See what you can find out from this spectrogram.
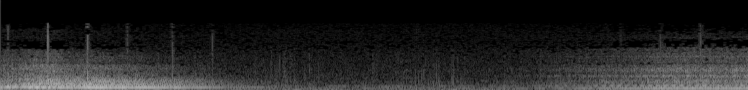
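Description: A car engine hums steadily, its low drone dipping mid-clip before swelling again as it accelerates, continuous with no voices; the car is being driven by a stranger.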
